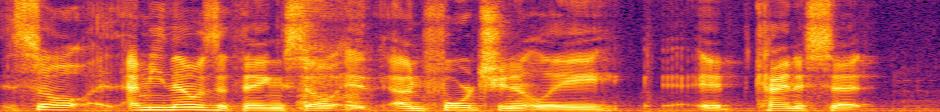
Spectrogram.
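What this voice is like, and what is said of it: Usual voice. Nothing is said of it.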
